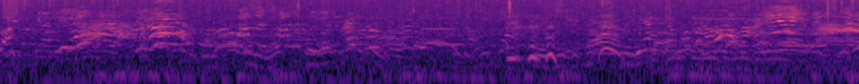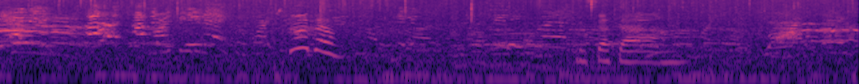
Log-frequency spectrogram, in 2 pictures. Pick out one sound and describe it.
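A young child talks and squeals excitedly nearby.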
